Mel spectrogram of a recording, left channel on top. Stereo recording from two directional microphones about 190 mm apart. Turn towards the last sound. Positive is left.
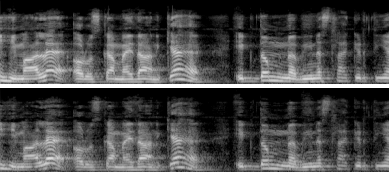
turn(degrees=30)  # may be behind; listen again after turning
